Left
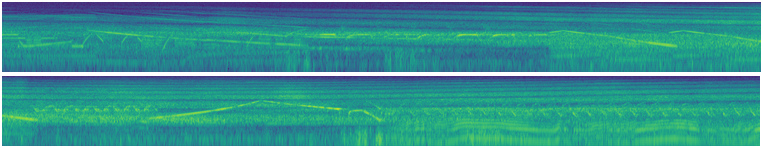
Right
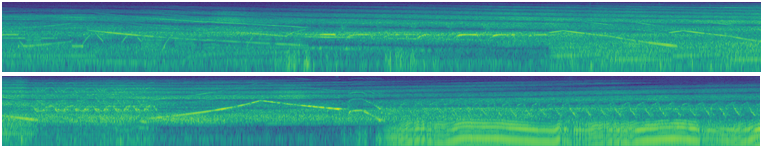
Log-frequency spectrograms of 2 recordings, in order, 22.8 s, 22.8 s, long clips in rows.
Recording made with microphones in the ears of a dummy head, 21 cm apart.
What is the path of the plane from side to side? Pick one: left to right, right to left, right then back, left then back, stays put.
right to left.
